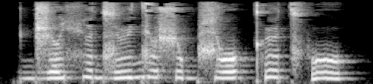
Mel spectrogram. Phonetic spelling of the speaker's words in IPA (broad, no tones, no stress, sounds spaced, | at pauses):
d͡ʒ ə ç y d͡z y dʲ o ʃ u b ɕ o kʼ y t͡sʼ u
